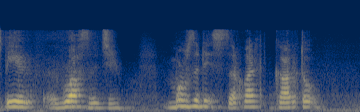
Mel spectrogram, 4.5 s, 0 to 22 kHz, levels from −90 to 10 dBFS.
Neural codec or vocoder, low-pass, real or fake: codec, 16 kHz in and 24 kHz out, 0.4 kbps, LongCat-Audio-Codec, fine tuned four codebook decoder; 7.2 kHz; fake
